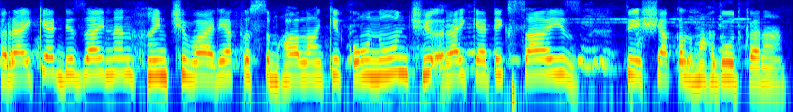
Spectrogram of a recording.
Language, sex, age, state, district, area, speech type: Kashmiri, female, 18-30, Jammu and Kashmir, Budgam, rural, read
